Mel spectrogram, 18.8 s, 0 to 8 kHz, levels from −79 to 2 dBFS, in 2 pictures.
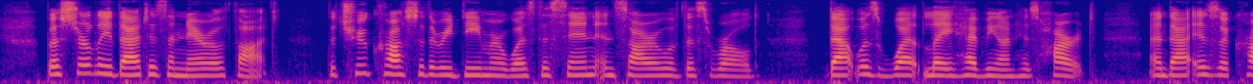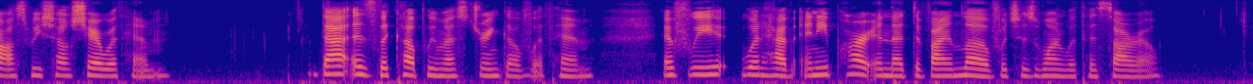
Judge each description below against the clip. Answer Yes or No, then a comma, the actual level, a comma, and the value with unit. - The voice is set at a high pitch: Yes, high, 210 Hz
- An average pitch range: No, narrow, 2.0 semitones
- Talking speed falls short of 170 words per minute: No, average, 200 wpm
